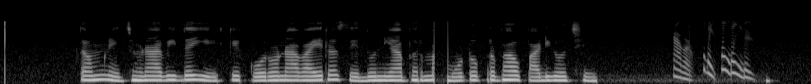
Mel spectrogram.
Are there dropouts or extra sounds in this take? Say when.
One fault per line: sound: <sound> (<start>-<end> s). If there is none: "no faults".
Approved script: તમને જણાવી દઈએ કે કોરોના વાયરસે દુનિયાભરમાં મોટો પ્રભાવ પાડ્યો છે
sound: dropout (4.3-4.5 s)
sound: chirp (6.7-7.6 s)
